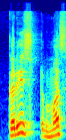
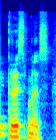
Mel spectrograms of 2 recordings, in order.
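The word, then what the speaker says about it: Christmas: फिर क्रिसमस, क्रिस्टमस नहीं बोलते, टी साइलेंट होता है इसीलिए क्रिसमस।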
